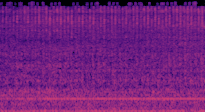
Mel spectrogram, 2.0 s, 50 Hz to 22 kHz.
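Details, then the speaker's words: Chevrolet Onix Plus with about 5,700 km, checked at idle for a rumoured engine noise: a steady, even hum with a faint constant mid tone, no knock or rattle, and no clutch noise either. Normal idle. "Ah pois aqui no meu do mesmo jeito que chegou 10 tá do mesmo jeito sem nenhum barulho tem nada diferente nada"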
